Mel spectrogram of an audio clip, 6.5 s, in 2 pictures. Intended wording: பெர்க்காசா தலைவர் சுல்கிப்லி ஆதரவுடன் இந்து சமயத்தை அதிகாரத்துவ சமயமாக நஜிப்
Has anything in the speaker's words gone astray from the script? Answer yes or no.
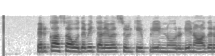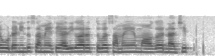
yes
